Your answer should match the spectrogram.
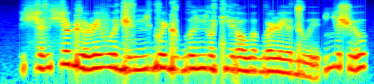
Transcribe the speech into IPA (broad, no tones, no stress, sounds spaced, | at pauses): ç ə z ç ə ʊ̯ ɖ ʏ ʊ̯ ɭ e v ʊ ə̯ ɡʲ ə z ɲ ə ɡ u ɪ̯ ɖ u ɡʷ e ʊ̯ ɲ ɔ ʊ̯ tʲ ʊ ə̯ ɾ ɔ w ʌ ɡʷ ʌ ɭ e ə̯ d u ɪ̯ | ʎ ʌ ʃ ʏ ʊ̯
